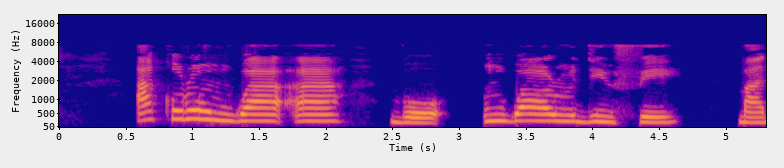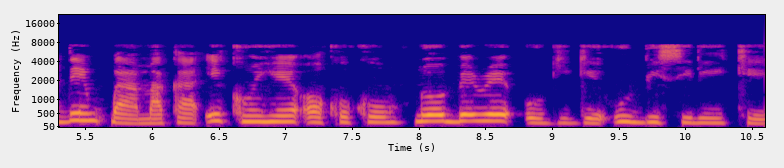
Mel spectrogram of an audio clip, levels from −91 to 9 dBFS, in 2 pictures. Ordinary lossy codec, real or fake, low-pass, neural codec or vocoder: MP3, 48 kbps; real; 7.2 kHz; none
